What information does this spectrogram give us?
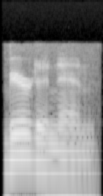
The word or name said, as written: Virtanen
